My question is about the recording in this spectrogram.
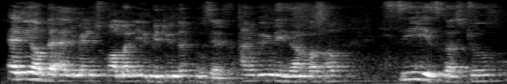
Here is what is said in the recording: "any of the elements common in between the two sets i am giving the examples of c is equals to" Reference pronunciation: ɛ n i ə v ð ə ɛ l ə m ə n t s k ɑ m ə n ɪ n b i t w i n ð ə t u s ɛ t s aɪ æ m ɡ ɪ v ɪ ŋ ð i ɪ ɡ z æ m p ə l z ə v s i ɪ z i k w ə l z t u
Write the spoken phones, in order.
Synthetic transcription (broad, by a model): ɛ n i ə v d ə ɛ l ə m ə n t s k ɑ m ə n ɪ l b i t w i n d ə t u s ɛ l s aɪ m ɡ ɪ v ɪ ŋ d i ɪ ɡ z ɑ m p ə l s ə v s i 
